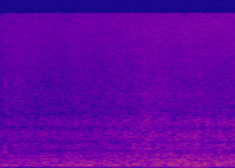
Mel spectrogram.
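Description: Steady low hum of studio room tone, with no distinct events.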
